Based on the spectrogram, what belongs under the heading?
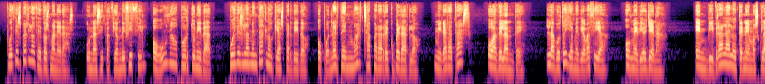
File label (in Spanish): Demo corporativo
